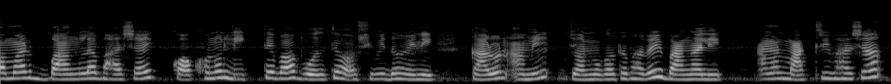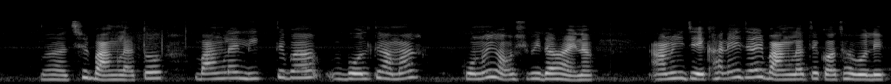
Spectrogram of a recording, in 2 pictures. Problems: constant background noise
